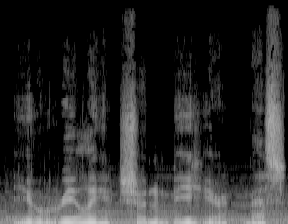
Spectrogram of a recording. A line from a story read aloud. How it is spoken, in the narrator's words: she said slowly in her low tones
